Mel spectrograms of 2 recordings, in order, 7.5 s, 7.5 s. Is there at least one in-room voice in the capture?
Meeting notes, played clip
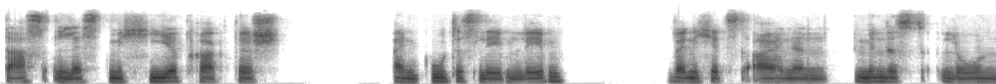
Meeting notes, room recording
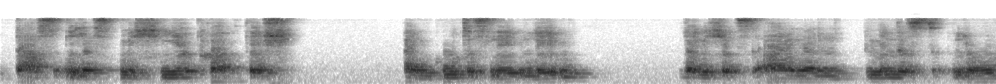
No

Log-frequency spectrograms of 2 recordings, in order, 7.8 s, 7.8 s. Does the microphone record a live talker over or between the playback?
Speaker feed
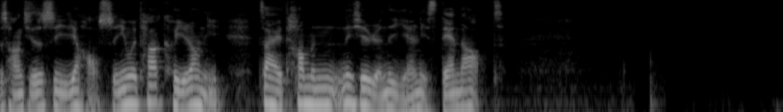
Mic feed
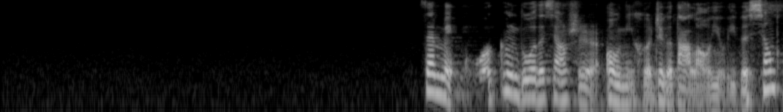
Yes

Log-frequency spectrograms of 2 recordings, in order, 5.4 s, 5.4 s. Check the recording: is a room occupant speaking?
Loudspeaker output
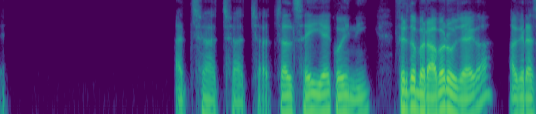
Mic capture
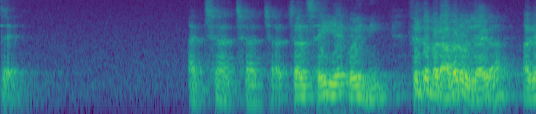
No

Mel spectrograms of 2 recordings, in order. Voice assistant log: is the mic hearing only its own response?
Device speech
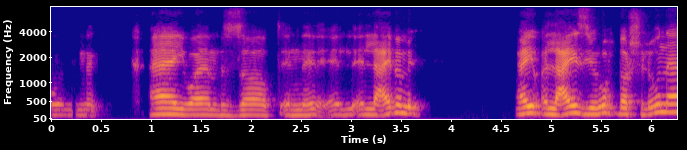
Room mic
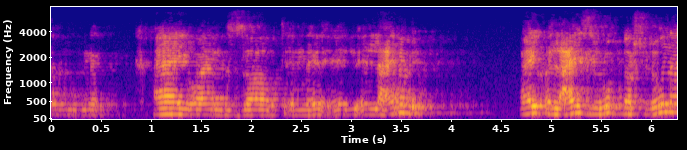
Yes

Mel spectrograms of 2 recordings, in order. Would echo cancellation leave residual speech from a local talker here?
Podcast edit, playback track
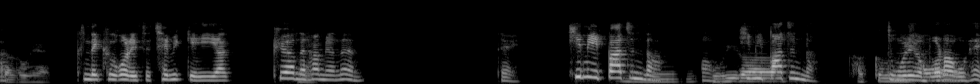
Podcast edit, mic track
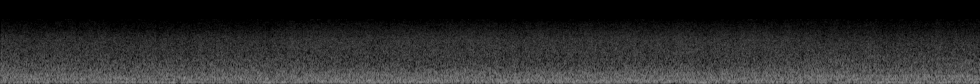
No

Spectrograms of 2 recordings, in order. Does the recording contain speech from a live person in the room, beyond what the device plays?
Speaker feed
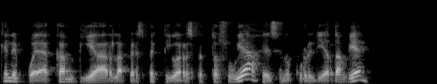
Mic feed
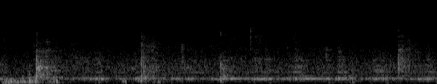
No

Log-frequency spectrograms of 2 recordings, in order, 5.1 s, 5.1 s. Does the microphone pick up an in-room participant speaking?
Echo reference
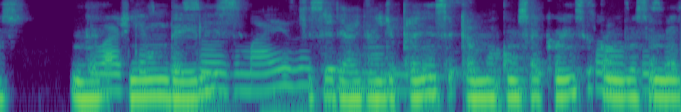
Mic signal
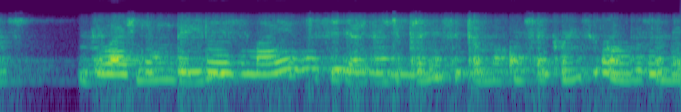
No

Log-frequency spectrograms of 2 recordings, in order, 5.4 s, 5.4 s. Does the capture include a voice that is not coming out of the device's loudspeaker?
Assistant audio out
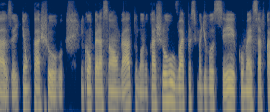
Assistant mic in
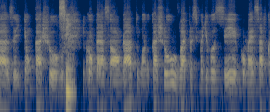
Yes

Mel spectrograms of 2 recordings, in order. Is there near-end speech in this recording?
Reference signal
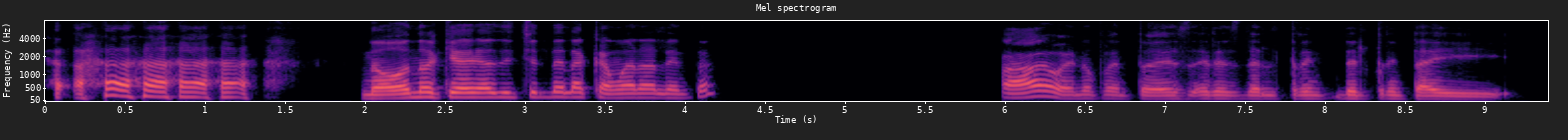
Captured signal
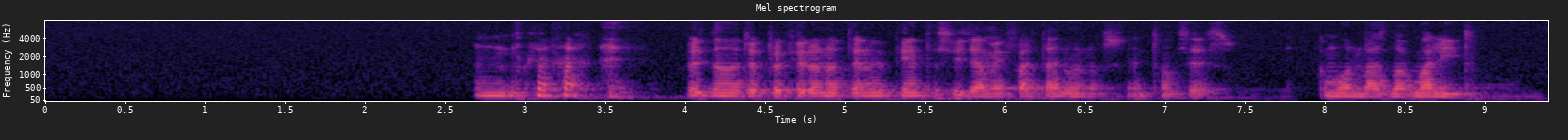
Yes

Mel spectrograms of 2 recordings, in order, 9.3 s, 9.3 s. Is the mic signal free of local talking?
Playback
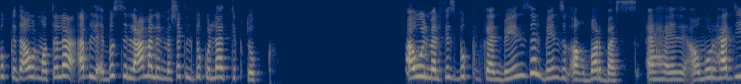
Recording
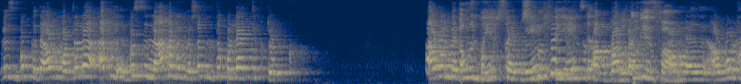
No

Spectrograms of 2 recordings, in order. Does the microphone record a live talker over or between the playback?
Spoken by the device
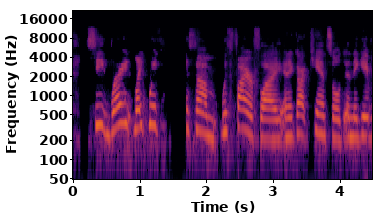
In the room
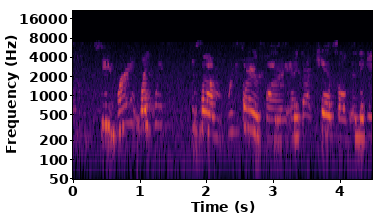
No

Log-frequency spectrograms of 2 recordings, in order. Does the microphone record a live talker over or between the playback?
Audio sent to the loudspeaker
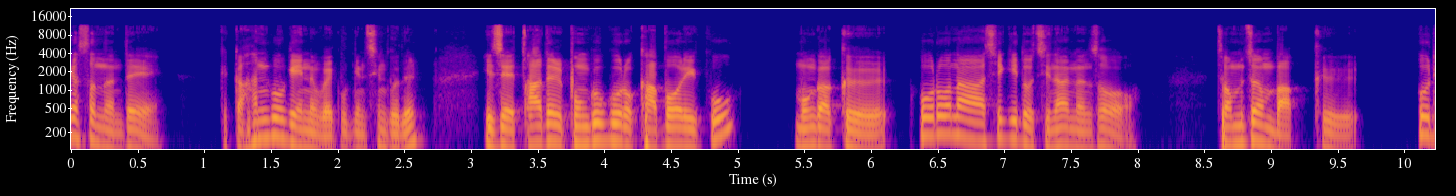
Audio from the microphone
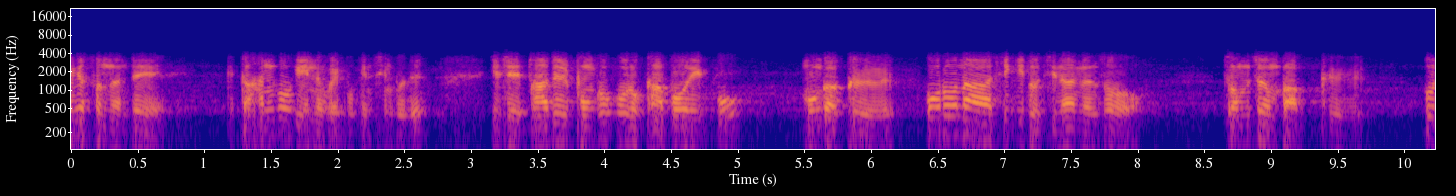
No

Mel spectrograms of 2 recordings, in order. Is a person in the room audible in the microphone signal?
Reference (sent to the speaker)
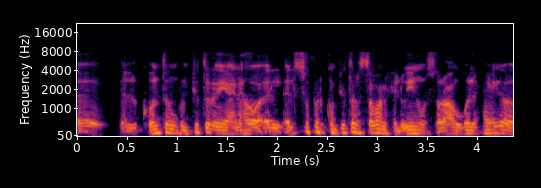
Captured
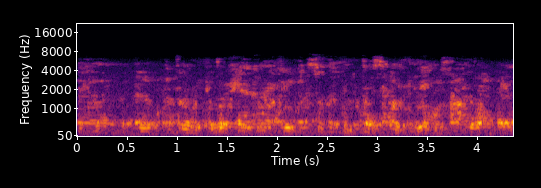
No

